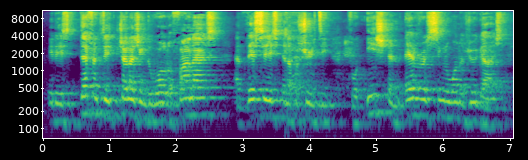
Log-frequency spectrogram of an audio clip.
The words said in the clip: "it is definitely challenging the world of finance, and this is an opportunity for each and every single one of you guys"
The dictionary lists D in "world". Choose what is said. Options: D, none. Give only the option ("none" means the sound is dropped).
D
